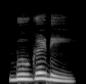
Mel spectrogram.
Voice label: "ಬುಗಡಿ", kannada

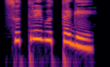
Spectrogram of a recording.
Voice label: "ಸುತ್ರಗುತ್ತಿಗೆ", Kannada

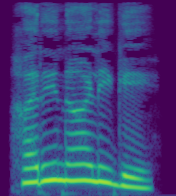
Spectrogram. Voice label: "ಹರನಾಳಿಗೆ", kannada

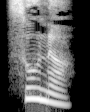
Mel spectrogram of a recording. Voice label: "ಸೂನ", Kannada

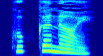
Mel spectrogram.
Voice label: "ಕುಕ್ಕನಾಯ್", Kannada; kukkanāy; noun; = ಕುಕ್ಕ2

